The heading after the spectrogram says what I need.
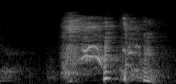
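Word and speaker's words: hir: on the slide right here. H-I-R, which is pronounced here.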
